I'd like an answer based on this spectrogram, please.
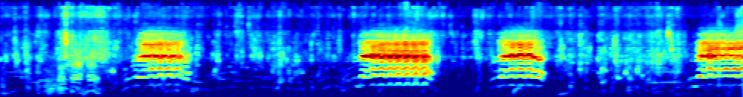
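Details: A goat is washed with soap to remove lice and bleats four times, loud, quavering and strained, in bursts roughly a second apart. Splashing water and voices fill the gaps between cries.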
